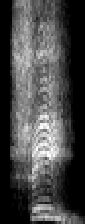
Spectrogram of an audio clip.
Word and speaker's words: she: She đọc là tròn môi cong lưỡi các bạn nhé. She, she, đừng có đọc là she các bạn nhé, hãy cố gắng đọc như là we, đúng không ạ? Bắt chước. She, she, không đọc là she, không đọc là she mà là she, she. Hơi we một chút, đúng không ạ?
